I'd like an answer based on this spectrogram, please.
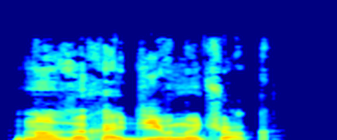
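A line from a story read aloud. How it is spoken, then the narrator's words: Creaky old voice. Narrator (Russian): Проскрипел старческий голос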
